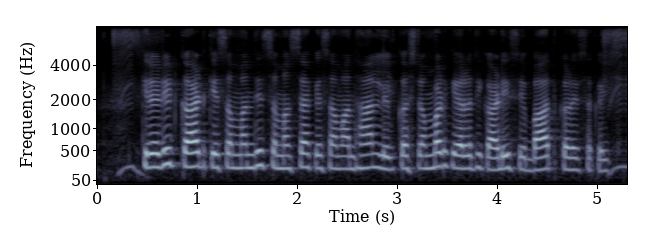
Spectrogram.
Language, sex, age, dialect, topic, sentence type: Magahi, female, 31-35, Western, banking, statement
